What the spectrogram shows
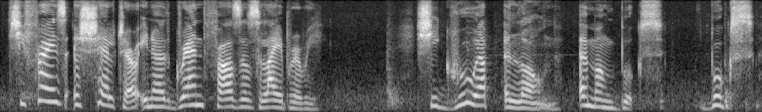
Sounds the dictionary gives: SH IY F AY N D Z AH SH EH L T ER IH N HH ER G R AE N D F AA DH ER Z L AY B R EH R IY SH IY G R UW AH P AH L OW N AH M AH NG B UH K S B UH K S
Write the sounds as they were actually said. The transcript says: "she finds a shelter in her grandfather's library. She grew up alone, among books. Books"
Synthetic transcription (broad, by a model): SH IY F AY N D Z AH SH EH L T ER IH N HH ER G R AE N D F AA DH ER Z L AY B R EH R IY SH IY G R UW AH P AH L OW N AH M AH NG B UH K S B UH K S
